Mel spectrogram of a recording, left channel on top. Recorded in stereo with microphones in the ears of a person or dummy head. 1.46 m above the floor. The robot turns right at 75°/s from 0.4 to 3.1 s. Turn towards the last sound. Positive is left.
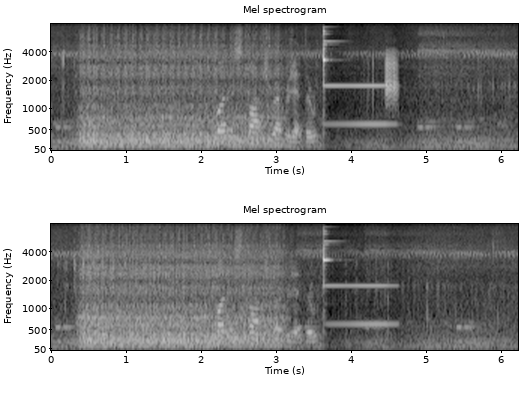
turn(degrees=10)  # may be behind; listen again after turning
